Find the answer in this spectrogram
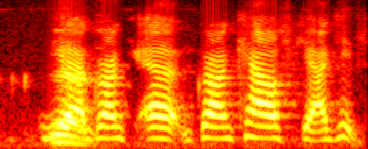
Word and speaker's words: Gronkowski: um what is going on with uh rob grobowski yeah gronkowski i keep saying his name wrong i'm sorry um oh he's retiring is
